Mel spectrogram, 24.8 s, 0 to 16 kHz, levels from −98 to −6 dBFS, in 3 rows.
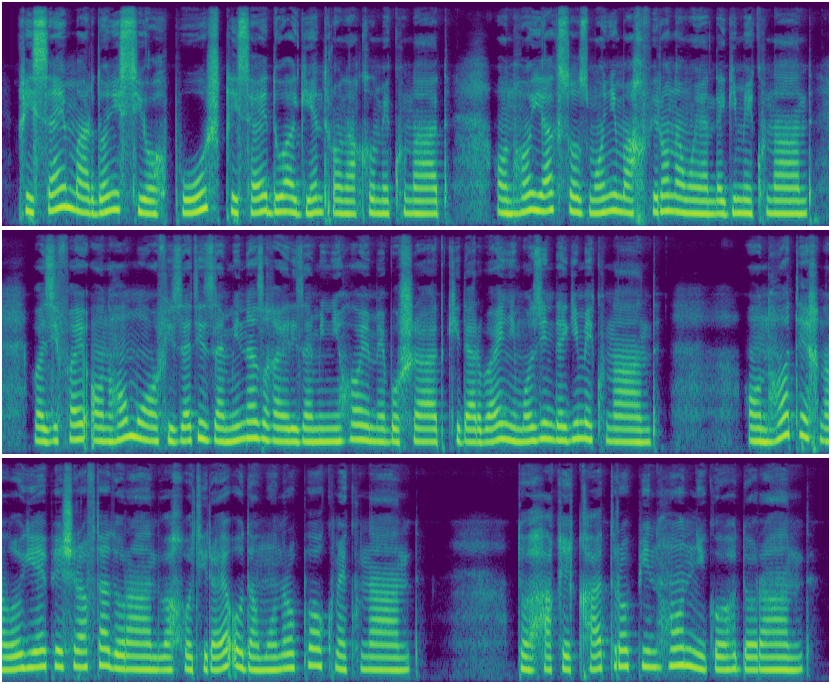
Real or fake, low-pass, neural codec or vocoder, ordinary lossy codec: real; 14.4 kHz; none; none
